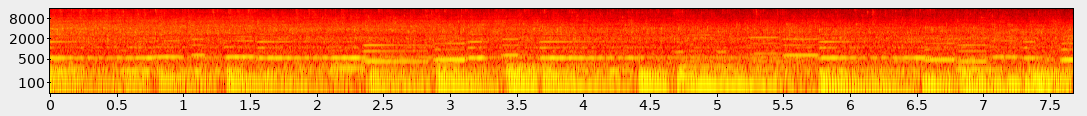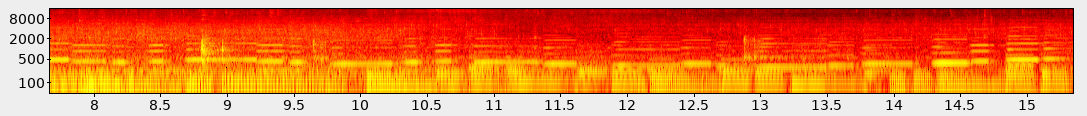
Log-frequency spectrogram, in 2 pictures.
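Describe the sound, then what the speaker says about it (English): Butter and apple pieces sizzling steadily in a large pan, a continuous fizzing crackle under light background music. "Let this butter melt, and once the butter is completely melted, throw in your apples in it."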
